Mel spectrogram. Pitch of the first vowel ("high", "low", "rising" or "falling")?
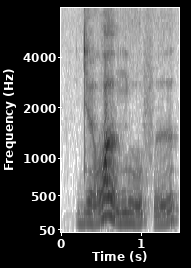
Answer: low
